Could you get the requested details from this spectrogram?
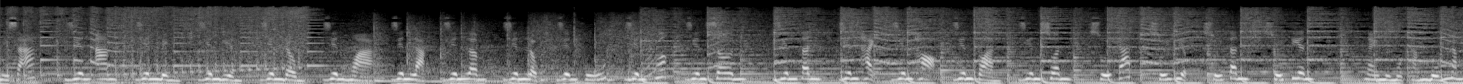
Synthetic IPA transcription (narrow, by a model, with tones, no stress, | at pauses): i˨˩sa̰ː˧˥ | zi˧ənʔaː˧n | zi˧ənɓï˨˩ŋ̟zi˧ənɓi˨˩ən | zi˧ənɗə˨˩wŋ͡m | zi˧ənɦwaː˨˩zi˧ənlaː˨˩k̚zi˧ənlə˧mzi˧ənlə̰˨˩wk͡p̚zi˧ənfu˨˦zi˧ənt̪ʰwa˦˥k̚zi˧ənsəː˧n | zi˧ənt̪ə˧nzi˧ənt̪ʰa˨˩jk̟̚zi˧ənt̪ʰɔ̰˧˨zi˧ənt̪waː˨˩n | zi˧ənswə˧n | so˨˦jkaː˦˥t̚so˨˦ɦḭ˧˨əwso˨˦jt̪ə˧nso˨˦jt̪i˧ən | ŋa˨˩jmɨ˨˩əmo˨˩t̚t̪ʰaː˨˦ŋɓo˨˦nːa˧m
